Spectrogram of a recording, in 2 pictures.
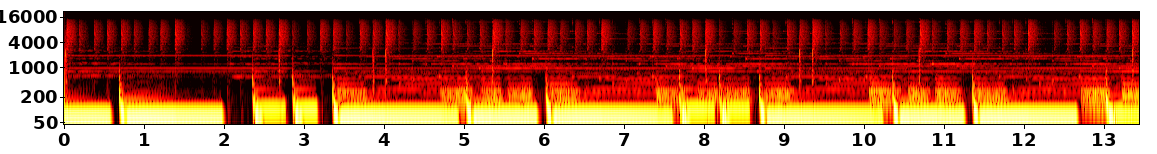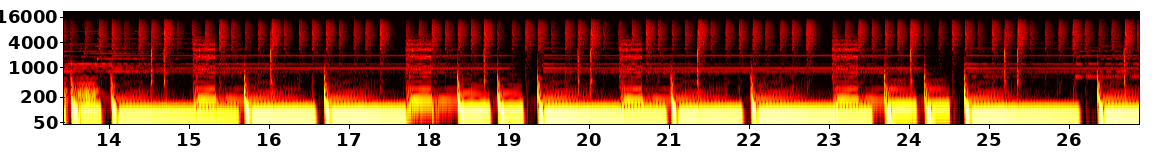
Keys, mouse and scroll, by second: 5.7 click, 8.3 click, 10.4 click, 14.6 click, 19.1 click, 23.3 click.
